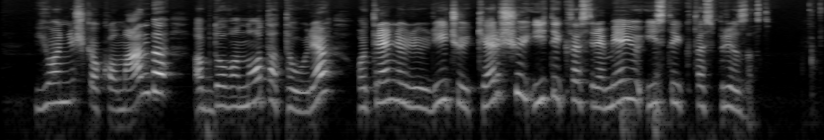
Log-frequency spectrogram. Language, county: Lithuanian, Vilnius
